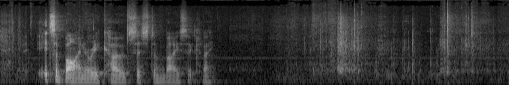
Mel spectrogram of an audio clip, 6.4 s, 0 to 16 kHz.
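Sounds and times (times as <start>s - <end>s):
speech: 0.5s - 2.8s
stiff paper piano roll rustling while loaded into a player piano: 3.4s - 6.3s.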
